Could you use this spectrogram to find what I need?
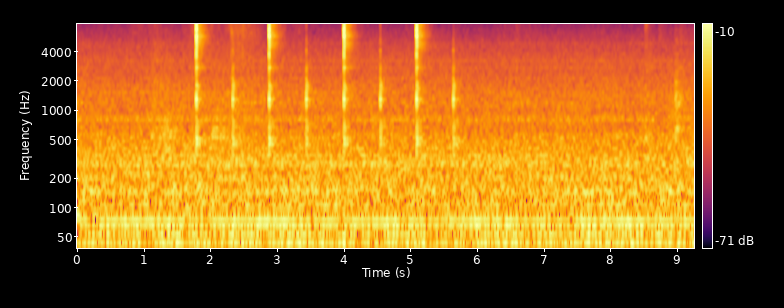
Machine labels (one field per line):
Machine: valve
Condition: normal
